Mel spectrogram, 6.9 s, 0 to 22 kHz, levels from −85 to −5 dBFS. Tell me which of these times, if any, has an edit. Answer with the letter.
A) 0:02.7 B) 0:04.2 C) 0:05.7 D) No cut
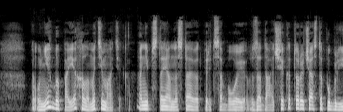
A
